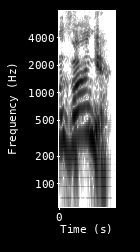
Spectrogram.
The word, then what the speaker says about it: lasagna: What the Yeah, You do not pronounce You do not use the say You do not use the word G in lasagna.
